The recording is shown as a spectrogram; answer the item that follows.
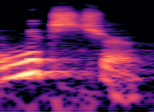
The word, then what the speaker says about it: mixture: Và sau đó chúng ta biến đổi thành danh từ thì chúng ta thêm cái đuôi chờ đằng sau thì trọng âm của nó vẫn không thay đổi, vẫn rơi vào cái mix này. Vậy mixture. Rồi, như vậy câu này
